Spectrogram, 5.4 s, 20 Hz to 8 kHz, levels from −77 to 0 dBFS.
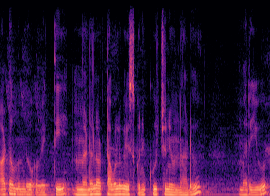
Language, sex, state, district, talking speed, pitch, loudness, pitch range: Telugu, male, Andhra Pradesh, Guntur, 120 wpm, 105 Hz, -17 LUFS, 100-110 Hz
